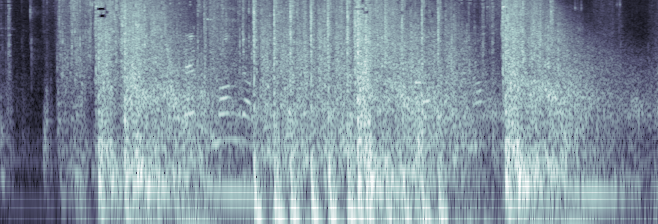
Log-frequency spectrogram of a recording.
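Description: Gunshots fire rapidly in bursts.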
